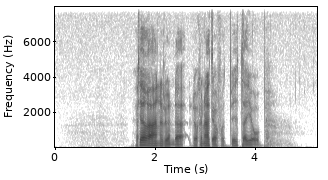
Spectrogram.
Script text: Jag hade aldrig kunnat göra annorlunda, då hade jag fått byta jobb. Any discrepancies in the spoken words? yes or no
yes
